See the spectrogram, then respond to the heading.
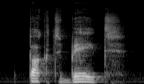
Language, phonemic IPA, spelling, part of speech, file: Dutch, /ˈpɑkt ˈbet/, pakt beet, verb, Nl-pakt beet.ogg
- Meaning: inflection of beetpakken: 1. second/third-person singular present indicative 2. plural imperative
